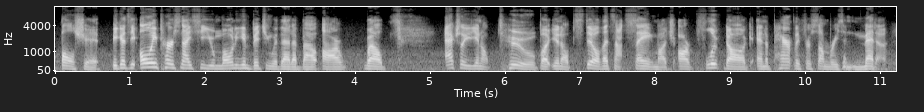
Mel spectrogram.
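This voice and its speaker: A man's voice: medium pitch, normal speed, sharp tone. A man giving blunt, profane, scornful commentary in a casual rant. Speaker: commentary host.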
